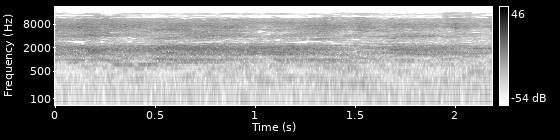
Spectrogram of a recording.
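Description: Harsh, raspy bird calls, loudest about half a second to a second in, over steady outdoor background noise.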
